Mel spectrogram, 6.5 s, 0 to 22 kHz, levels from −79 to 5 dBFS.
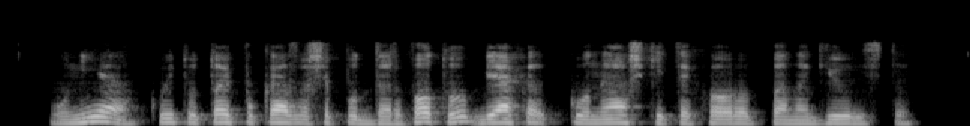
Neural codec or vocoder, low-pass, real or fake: none; 5.4 kHz; real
